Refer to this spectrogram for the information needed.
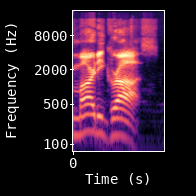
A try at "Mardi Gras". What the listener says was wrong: He pronounced the S in Mardi Gras. It's not Mardi Gras.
